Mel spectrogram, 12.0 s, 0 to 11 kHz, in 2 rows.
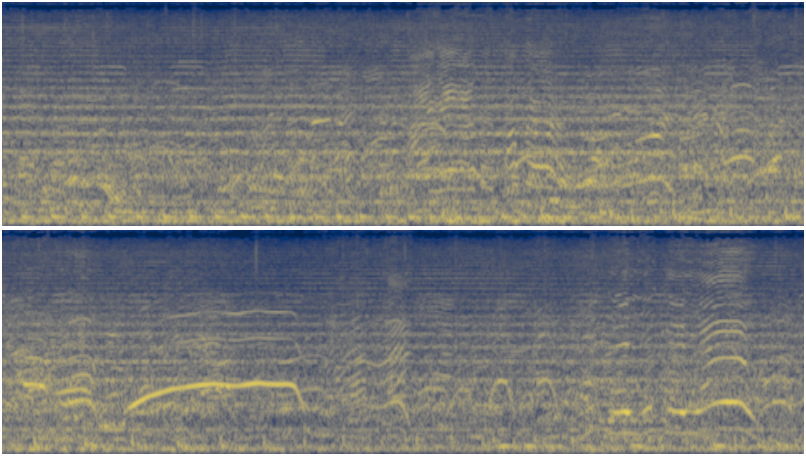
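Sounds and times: crowd shouting and cheering: 0:00.0 - 0:12.0
long drawn-out shout: 0:04.7 - 0:12.0.

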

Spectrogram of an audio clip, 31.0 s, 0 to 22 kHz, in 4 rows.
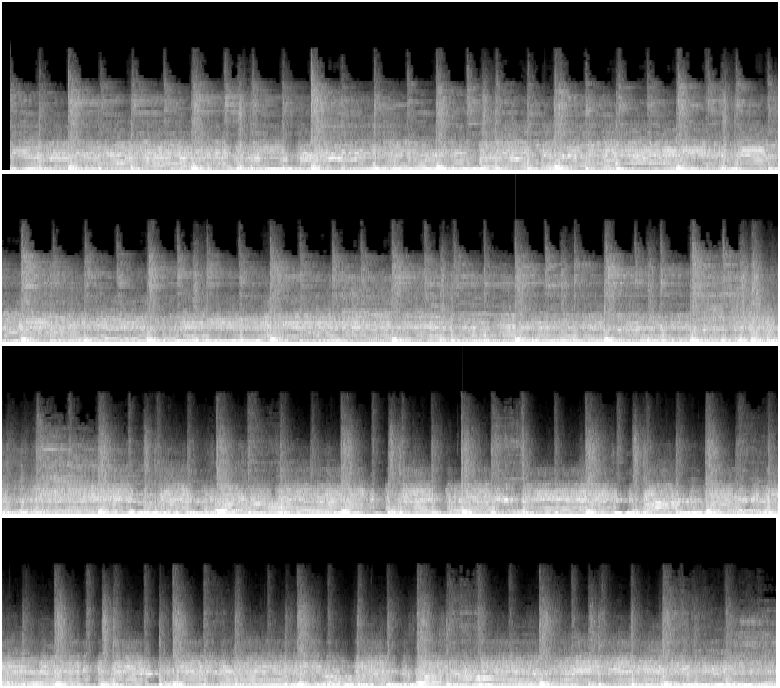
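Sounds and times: electric bass: 0:00.0 - 0:31.0
drum kit beat: 0:00.1 - 0:31.0
electric guitars: 0:00.1 - 0:31.0.

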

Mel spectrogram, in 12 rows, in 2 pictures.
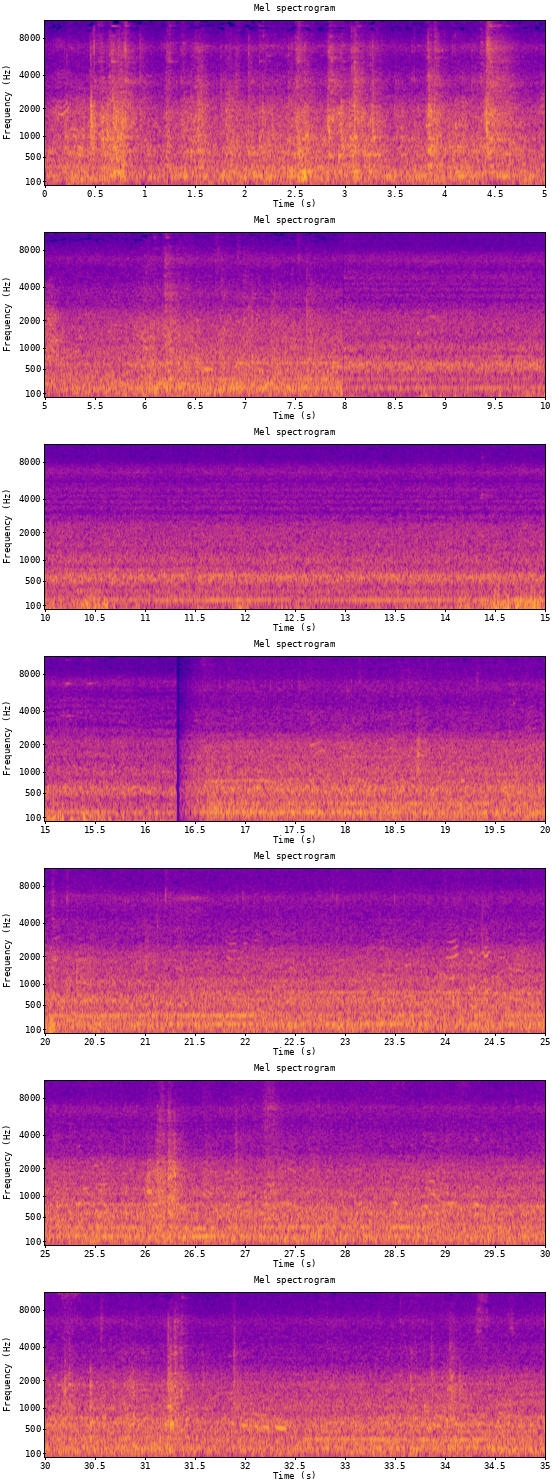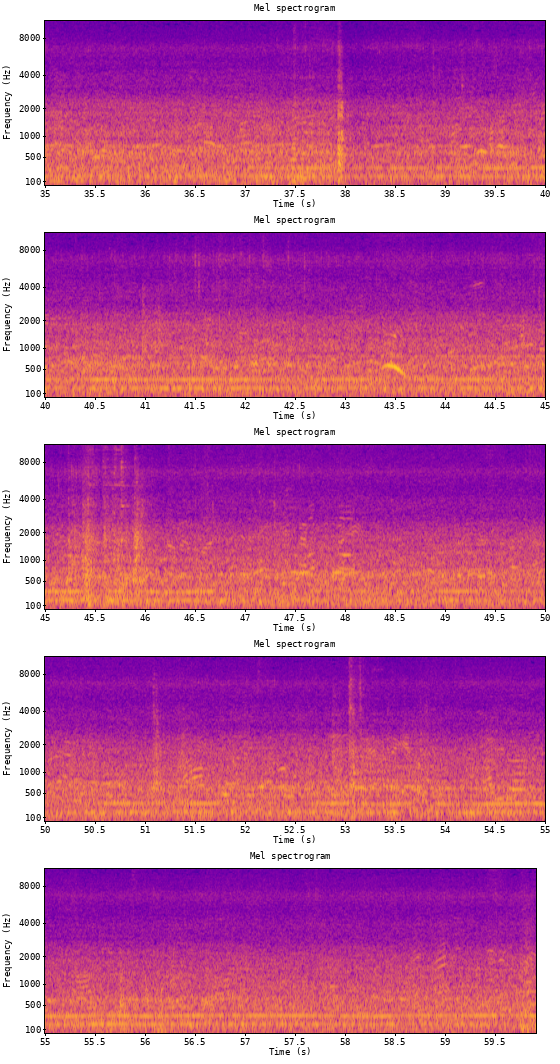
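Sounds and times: people talking: 0:00.0 - 0:12.1, 0:13.1 - 0:59.9
diesel engine running: 0:00.0 - 0:59.9.

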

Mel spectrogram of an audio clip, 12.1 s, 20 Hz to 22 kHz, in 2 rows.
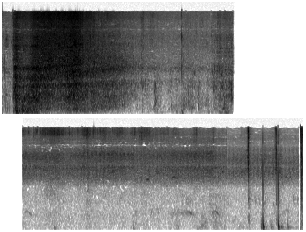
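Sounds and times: churned water rushing: 0:00.0 - 0:02.8
body splashing into pond: 0:00.0 - 0:04.6.

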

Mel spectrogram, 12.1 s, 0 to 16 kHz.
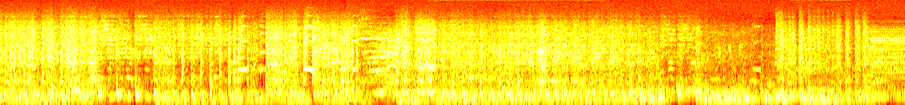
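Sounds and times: electronic rave music: 0:00.0 - 0:12.0.

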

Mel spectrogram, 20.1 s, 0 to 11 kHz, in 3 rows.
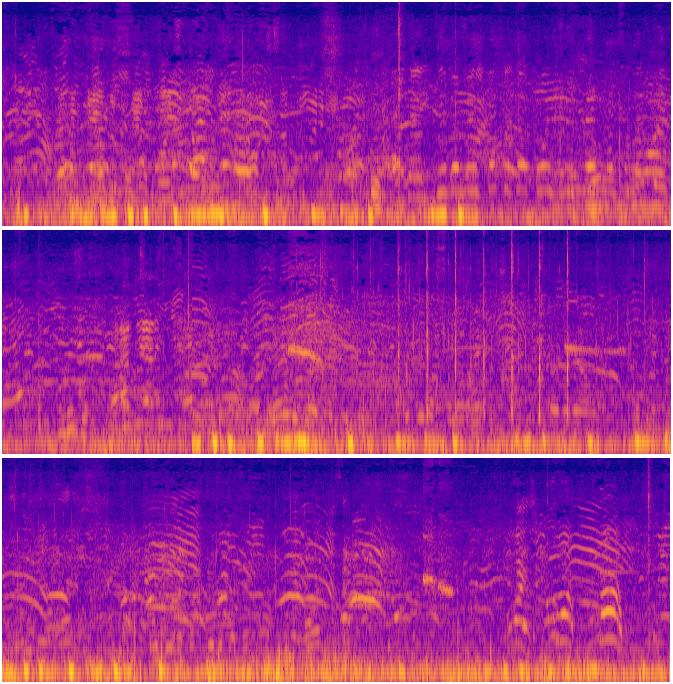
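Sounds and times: people calling and talking: 0:00.0 - 0:20.0.

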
